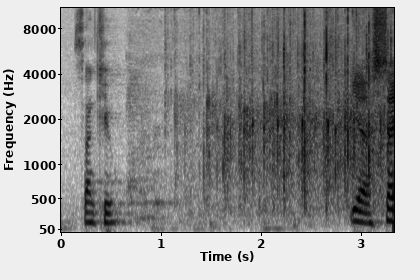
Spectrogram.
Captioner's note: applause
